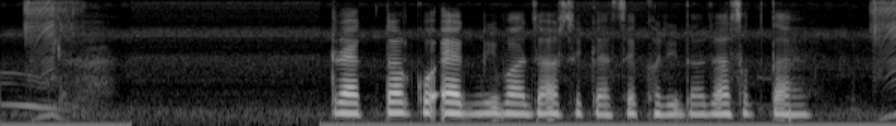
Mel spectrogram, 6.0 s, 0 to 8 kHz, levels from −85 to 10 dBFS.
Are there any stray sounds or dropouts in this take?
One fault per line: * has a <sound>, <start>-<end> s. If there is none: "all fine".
all fine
